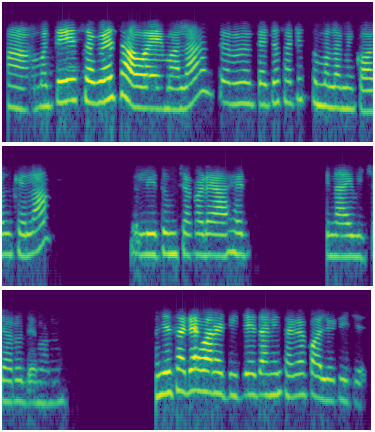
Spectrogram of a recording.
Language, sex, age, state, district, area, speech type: Marathi, female, 30-45, Maharashtra, Thane, urban, conversation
